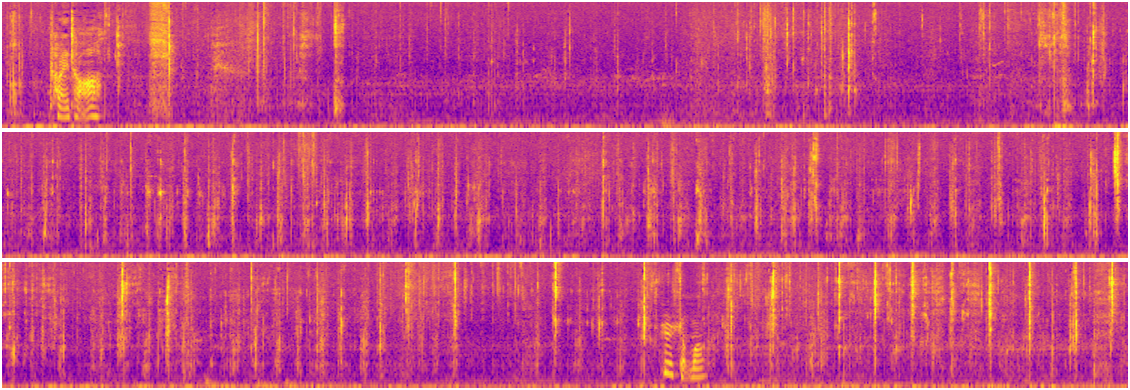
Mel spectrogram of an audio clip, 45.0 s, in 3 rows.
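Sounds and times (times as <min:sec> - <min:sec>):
chewing with wet mouth clicks: 0:00.0 - 0:00.6, 0:01.2 - 0:45.0
snail shells clicking and scraping: 0:09.4 - 0:45.0.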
